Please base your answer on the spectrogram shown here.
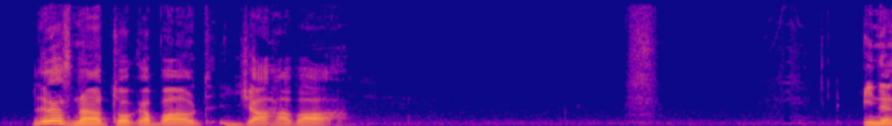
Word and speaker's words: Yahweh: In many lectures, we pronounce the name of Elohim as Yahweh.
